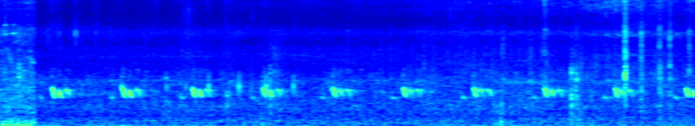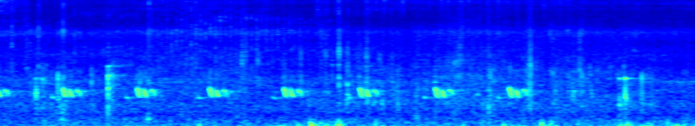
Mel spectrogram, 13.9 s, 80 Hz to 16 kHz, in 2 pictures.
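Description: A bird calling the same short note over and over, evenly about once every 0.7 seconds, stopping near the end.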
